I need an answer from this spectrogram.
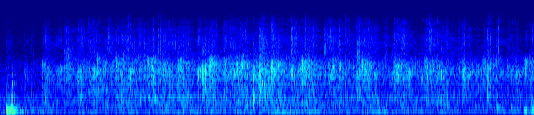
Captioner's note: audience applauding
